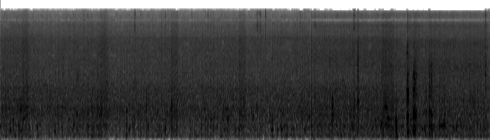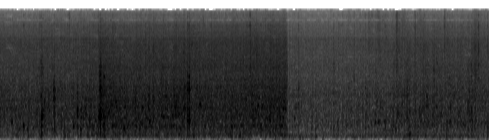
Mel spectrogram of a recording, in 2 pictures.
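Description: Steady rain falling, with scattered sharp ticks of single drops; the sound turns suddenly quieter about twelve seconds in.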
